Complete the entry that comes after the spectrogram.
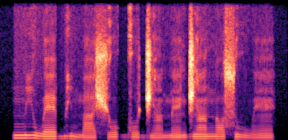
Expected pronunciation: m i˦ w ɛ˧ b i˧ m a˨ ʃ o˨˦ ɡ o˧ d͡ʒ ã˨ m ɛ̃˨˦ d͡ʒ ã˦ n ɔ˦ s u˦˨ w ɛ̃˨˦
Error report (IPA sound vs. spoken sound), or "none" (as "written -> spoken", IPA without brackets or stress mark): none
